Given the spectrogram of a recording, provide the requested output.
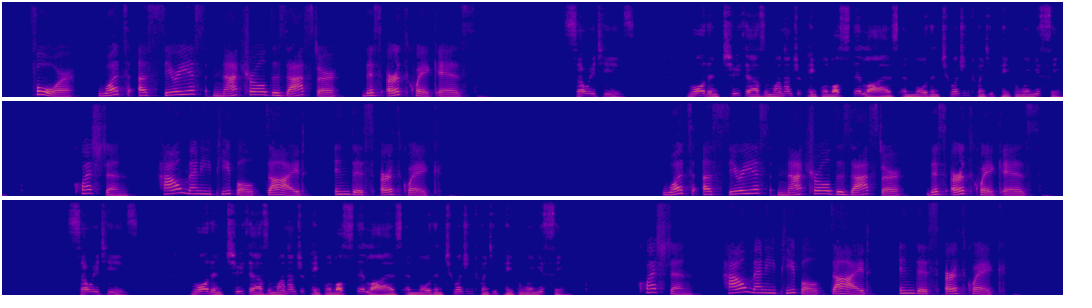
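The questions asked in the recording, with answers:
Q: How many people died in this earthquake?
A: More than 2,100.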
